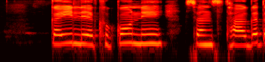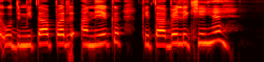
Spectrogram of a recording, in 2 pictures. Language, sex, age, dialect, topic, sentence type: Hindi, female, 25-30, Awadhi Bundeli, banking, statement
